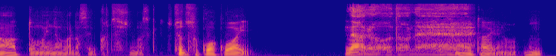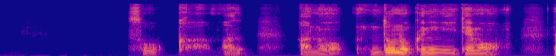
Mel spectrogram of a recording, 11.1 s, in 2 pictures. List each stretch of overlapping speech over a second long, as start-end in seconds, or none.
none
